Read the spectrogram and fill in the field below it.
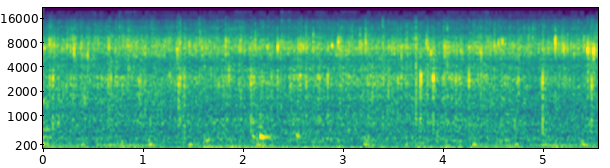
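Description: A buttered artisan bun sizzles on a Ninja GR101 Sizzle smokeless indoor grill griddle, an even, steady frying hiss with fine crackle throughout, close and moderately loud, without talking.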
